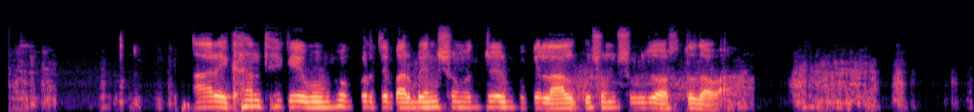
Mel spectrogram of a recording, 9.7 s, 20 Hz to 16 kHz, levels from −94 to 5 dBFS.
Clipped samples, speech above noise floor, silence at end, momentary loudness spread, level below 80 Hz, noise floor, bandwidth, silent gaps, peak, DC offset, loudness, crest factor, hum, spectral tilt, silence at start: under 0.1%; 45 dB; 0.7 s; 24 LU; -54 dBFS; -60 dBFS; 6.8 kHz; none; -2 dBFS; under 0.1%; -16 LUFS; 16 dB; none; -8 dB/octave; 0.15 s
